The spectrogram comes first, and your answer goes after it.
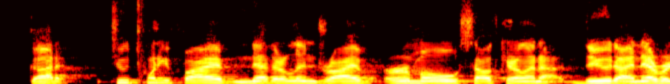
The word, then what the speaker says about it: Irmo: I'm not sure how to pronounce the name, but it's 225 Netherland Drive, Irmo, South Carolina.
